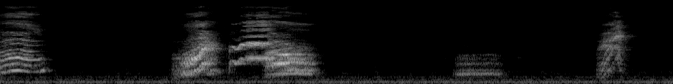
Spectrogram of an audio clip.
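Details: Amazon parrots kept as pets give scattered raucous squawks: a short harmonic cry, a pair of rasping screeches, a soft nasal note, then a thin rising squeal, with low hum throughout.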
